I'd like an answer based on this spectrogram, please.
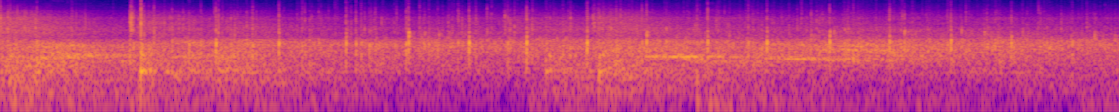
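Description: Spectators in a gymnasium clapping, a burst of applause that starts abruptly and runs for several seconds before thinning out. This is the clapping that greets a point (ippon) scored in a kendo bout. A sharp crack comes near the start.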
